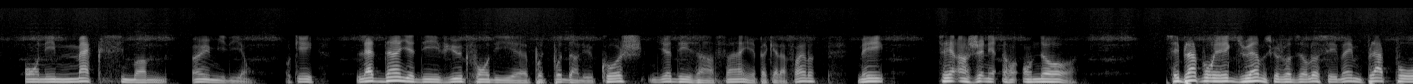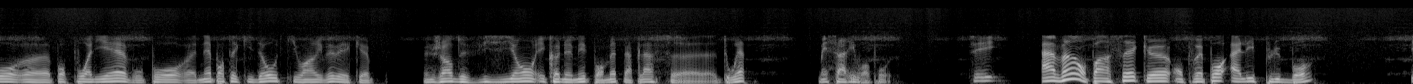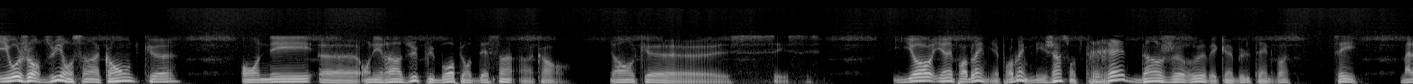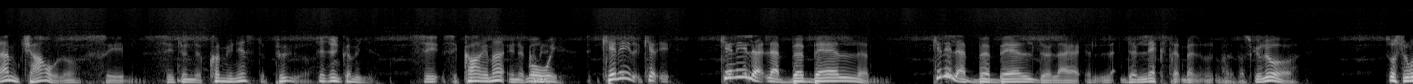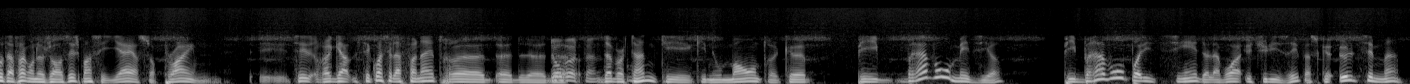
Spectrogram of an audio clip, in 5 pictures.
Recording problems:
high frequencies cut off; severe; nothing above 4 kHz
hiss; faint; throughout; 25 dB below the speech

